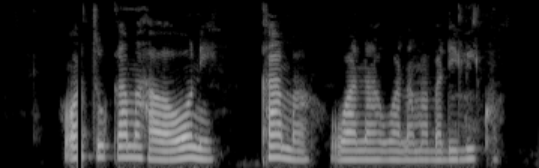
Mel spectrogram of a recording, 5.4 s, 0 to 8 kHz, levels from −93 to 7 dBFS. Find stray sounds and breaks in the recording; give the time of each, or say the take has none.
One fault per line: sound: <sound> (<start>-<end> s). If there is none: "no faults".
sound: dropout (0.8-0.8 s)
